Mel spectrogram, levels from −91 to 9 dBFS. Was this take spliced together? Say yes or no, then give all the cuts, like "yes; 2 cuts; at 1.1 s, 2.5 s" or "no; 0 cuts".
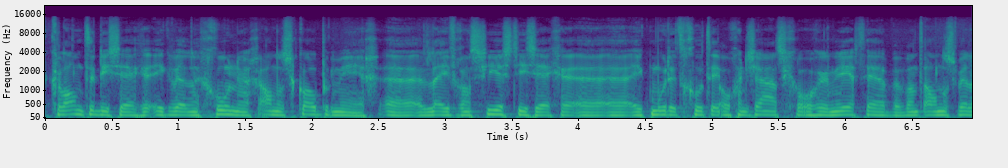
yes; 2 cuts; at 2.1 s, 5.1 s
